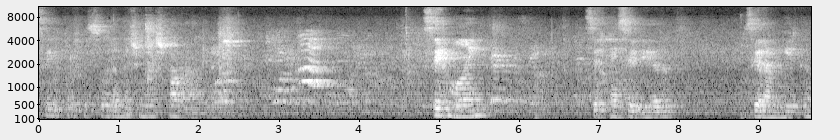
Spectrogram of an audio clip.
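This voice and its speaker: A middle-aged Brazilian woman, a schoolteacher speaking conversationally as an interview guest and telling personal stories. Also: deep voice. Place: echoey indoor room, far from the mic. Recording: echoey room, distant mic, noisy background.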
